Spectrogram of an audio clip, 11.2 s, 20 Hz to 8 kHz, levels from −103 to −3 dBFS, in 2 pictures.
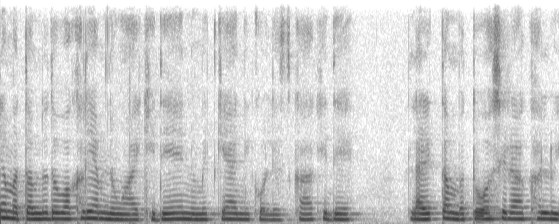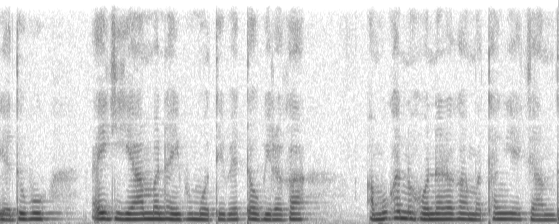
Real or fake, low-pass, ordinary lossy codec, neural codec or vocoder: real; none; none; none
